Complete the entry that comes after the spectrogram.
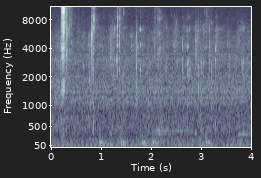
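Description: Close-miked chewing of food, with soft wet mouth sounds and irregular low thuds, and one sharp click about a quarter second in.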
